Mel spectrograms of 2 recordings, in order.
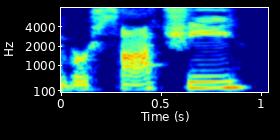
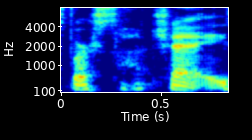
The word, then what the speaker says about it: Versace: who go on rants about people who say versace because they're like that's not the correct way to pronounce it it's for sachet so some people are very picky about that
